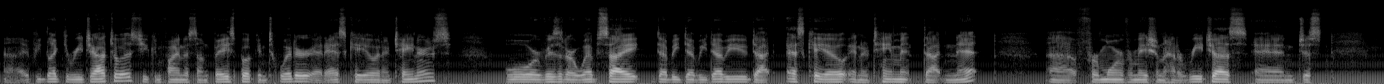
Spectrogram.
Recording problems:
electrical hum; faint; throughout; 60 Hz, 25 dB below the speech

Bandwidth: 15 kHz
